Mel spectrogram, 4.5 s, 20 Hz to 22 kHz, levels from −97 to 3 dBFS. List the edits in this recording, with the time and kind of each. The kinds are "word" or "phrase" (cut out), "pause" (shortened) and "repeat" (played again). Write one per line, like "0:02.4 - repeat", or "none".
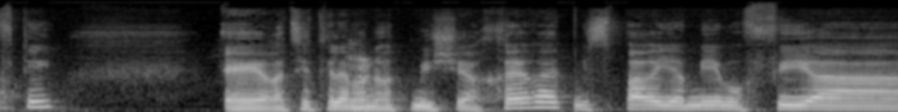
0:02.9 - word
